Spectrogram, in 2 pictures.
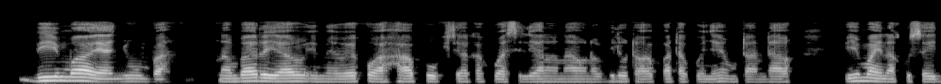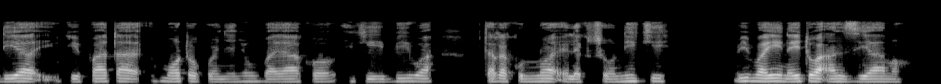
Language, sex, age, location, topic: Swahili, male, 50+, Wajir, finance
